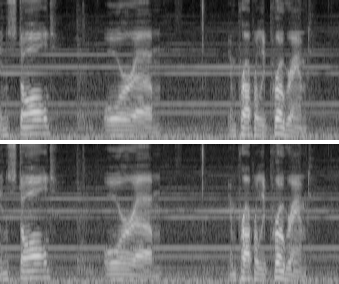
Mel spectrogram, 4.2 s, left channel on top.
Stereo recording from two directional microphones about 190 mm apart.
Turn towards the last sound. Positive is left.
turn(degrees=70)  # may be behind; listen again after turning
